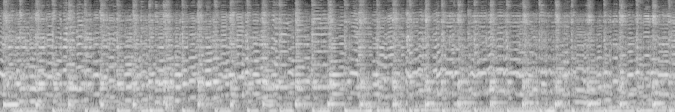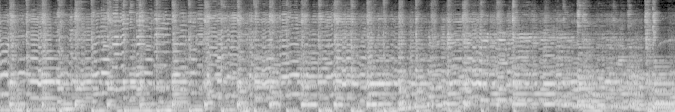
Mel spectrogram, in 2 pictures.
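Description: Live amplified band music: a violin playing a traditional-style melody over electronic keyboard backing, played through PA speakers.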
